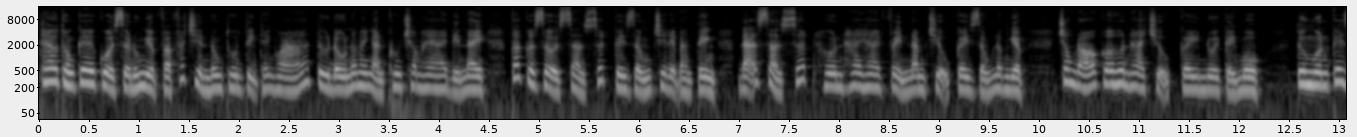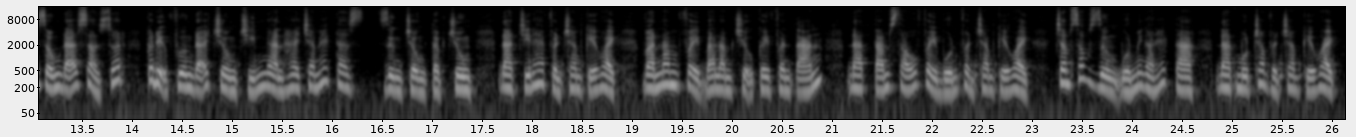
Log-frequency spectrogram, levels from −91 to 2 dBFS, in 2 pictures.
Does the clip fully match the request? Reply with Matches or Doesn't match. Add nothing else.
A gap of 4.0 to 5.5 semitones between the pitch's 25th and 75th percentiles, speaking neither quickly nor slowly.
Matches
